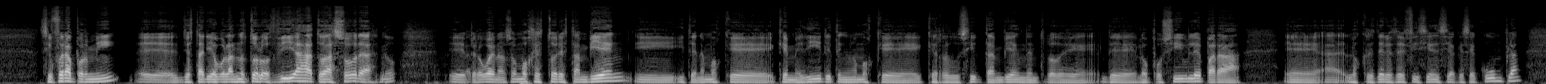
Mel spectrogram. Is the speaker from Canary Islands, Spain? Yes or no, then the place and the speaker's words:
yes; Canary Islands, Spain; yo la viví de pequeño en La Palma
